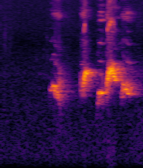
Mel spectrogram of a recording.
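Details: Caged wild-caught pair of red-whiskered bulbuls, male and female, with wild birds outside calling for a mate; a short chirp is followed by a quick run of bright, warbling notes that overlap and trail off.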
